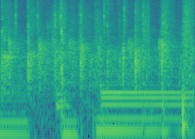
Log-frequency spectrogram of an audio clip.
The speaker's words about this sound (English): So I'd just like to see how many lovers we have in the audience tonight. Would all you lovers be kind enough as to clap your hands for me now? Let me hear you out there.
